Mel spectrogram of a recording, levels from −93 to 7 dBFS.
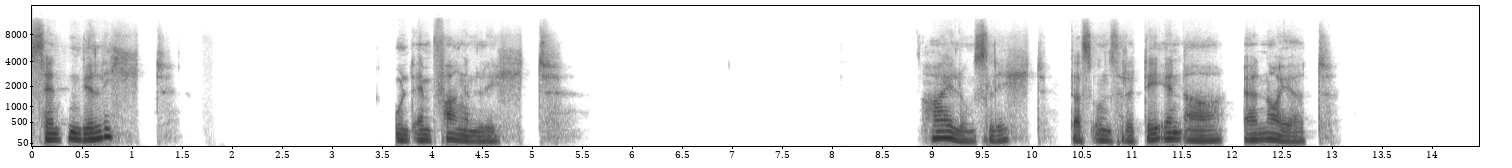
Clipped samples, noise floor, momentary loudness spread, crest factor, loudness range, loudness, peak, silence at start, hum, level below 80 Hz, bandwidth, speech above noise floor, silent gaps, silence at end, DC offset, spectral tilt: under 0.1%; -85 dBFS; 18 LU; 22 dB; 8 LU; -23 LUFS; -2 dBFS; 0 s; none; -42 dBFS; 11.5 kHz; 64 dB; none; 1.5 s; under 0.1%; -5.5 dB/octave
